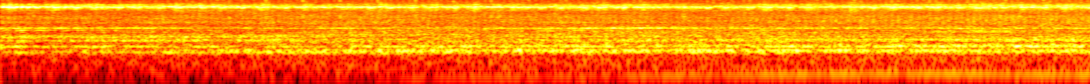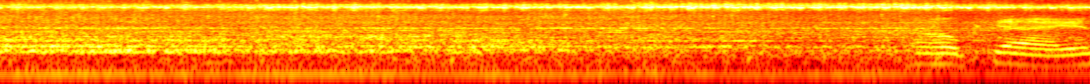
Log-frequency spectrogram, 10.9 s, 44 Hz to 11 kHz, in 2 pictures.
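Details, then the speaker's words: 2004 Chrysler Sebring sedan, 2.7 L V6, automatic, engine bay: a steady high-pitched serpentine belt squeal over an otherwise smooth, strong-running engine. "this is a 2.7 liter V6 as you can hear it's got a little bit of a belt squeal but the motor is pretty strong and it does run pretty good"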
